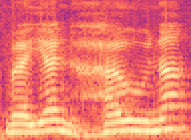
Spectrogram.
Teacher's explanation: نون ساکن کے بعد ہا ہے جو کہ حروف حلقی میں سے ہے تو نون ساکن کو ہم ظاہر کر کے پڑھیں گے، بغیر غننے کے پڑھیں گے.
